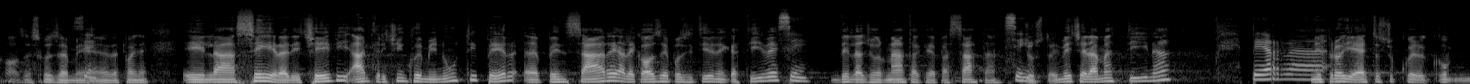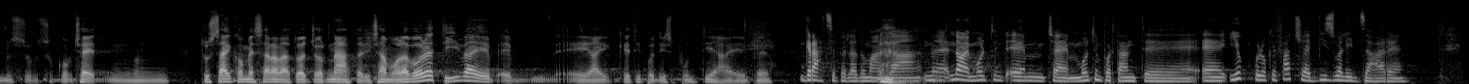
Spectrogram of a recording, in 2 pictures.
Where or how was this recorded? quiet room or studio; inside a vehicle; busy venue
busy venue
